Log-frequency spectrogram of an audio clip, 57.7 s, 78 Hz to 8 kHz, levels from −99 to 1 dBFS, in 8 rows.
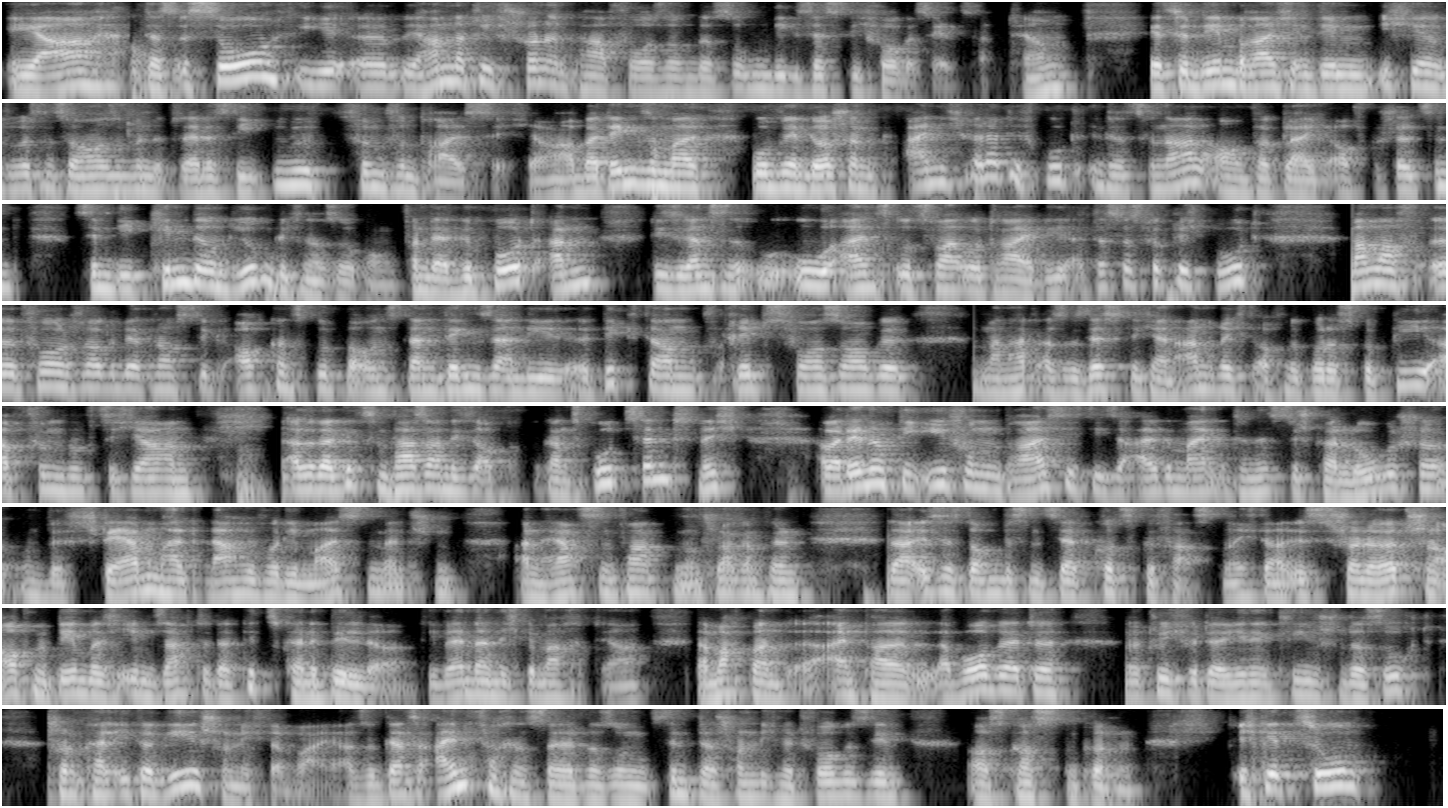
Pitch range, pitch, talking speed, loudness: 120-150 Hz, 135 Hz, 205 wpm, -20 LUFS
